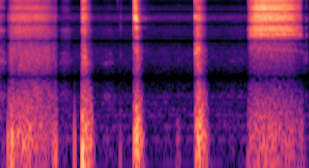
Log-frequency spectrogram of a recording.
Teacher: sometimes in a language, we have sounds that we don't use our voices. Like, for example, sh. See? Only air, no voice. These sounds we call voiceless, when we don't make the use of voice to produce a sound.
